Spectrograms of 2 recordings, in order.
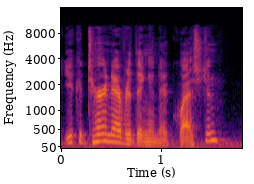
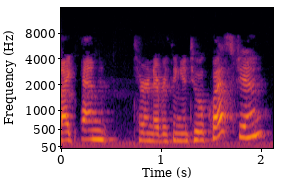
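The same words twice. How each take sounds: First: Higher, quick Irish lilt, ending on a rise; Irish accent, dipping down then swinging up into a question. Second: Attempted Irish lilt, rising like a question; Irish accent tried by ending on a question; botched Irish accent. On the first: Host corrects guest's attempt, demonstrating Irish question lilt. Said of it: "You gotta go down before you go up". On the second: Guest tries the host's Irish trick, botched Irish question lilt. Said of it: "No, that was horrible". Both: Shown as a demonstration.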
